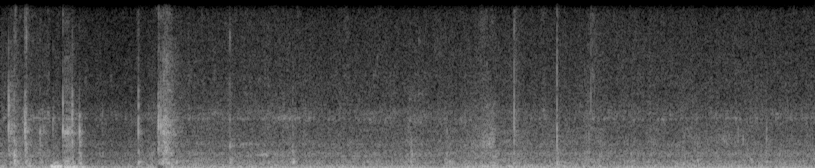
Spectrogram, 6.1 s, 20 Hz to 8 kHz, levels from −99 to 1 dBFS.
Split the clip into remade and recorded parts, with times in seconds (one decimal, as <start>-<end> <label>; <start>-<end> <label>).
0.0-1.5 recorded; 1.5-2.0 remade; 2.0-4.4 recorded; 4.4-5.0 remade; 5.0-6.1 recorded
